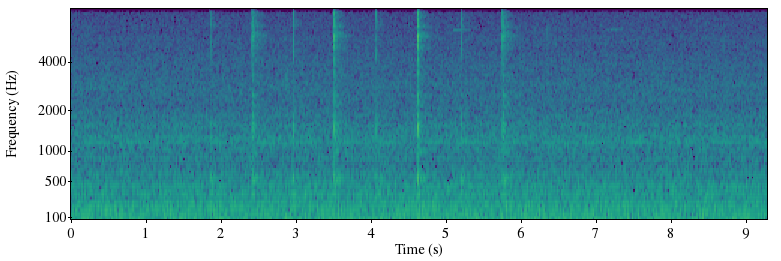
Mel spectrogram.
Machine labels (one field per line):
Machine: valve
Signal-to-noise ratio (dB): 0 dB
